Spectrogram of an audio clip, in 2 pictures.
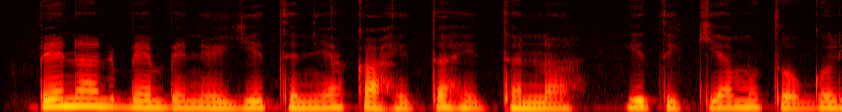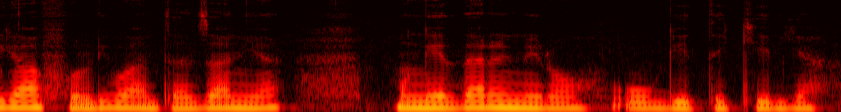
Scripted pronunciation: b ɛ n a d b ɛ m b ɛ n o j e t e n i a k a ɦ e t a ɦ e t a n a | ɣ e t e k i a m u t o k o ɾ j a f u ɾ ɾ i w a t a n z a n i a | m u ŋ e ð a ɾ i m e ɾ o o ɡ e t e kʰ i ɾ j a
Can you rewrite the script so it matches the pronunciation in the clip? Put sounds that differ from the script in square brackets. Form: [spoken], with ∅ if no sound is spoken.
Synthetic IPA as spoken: b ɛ n a d b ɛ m b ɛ n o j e t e n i a k a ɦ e t a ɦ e t a n a | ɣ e t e k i a m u t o [ɡ] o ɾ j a f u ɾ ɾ i w a t a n z a n i a | m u ŋ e ð a ɾ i [n] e ɾ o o ɡ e t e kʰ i ɾ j a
